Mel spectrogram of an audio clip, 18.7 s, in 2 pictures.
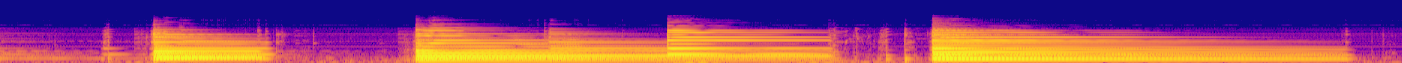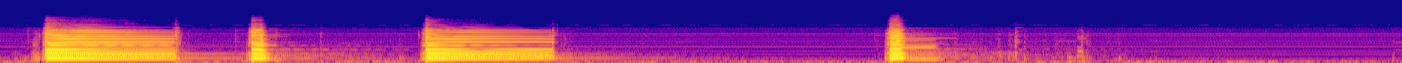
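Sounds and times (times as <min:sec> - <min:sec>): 
electric guitar: 0:00.0 - 0:09.0, 0:09.6 - 0:11.3, 0:12.1 - 0:13.1, 0:15.2 - 0:16.6.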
